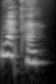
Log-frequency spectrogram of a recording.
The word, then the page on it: wrapper: British English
